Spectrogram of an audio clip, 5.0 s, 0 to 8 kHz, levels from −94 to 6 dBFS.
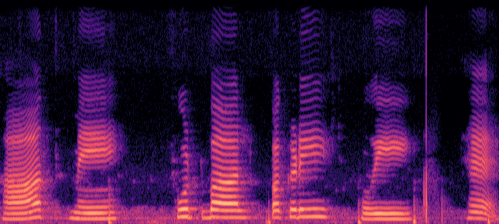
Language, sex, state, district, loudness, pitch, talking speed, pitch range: Hindi, female, Punjab, Fazilka, -16 LUFS, 240 Hz, 70 wpm, 205-260 Hz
